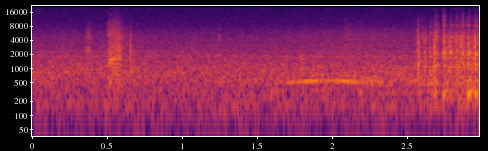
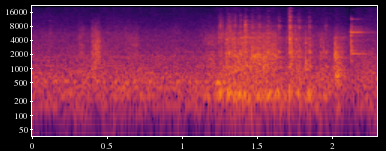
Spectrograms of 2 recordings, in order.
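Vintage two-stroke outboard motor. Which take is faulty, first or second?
second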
